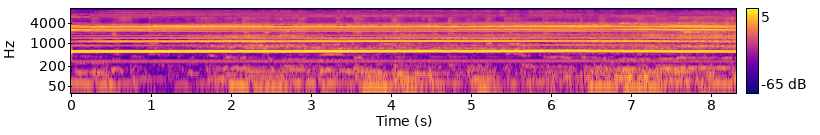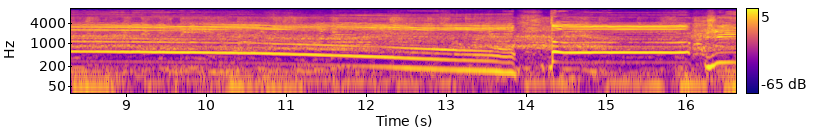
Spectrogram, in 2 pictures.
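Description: A radio football commentator's long goal cry: one shouted note held at a high, steady pitch for about fourteen seconds that slides down in pitch over its last few seconds, then a second held note starts near the end.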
